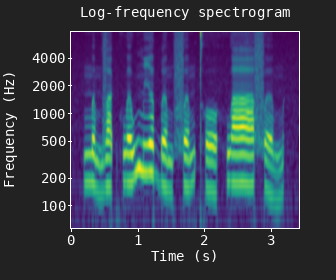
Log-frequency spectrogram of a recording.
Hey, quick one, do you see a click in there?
no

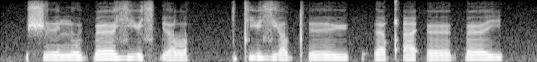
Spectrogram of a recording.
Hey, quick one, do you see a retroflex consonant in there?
no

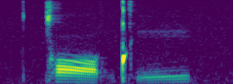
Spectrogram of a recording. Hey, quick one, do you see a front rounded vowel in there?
no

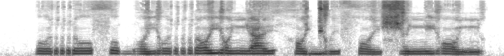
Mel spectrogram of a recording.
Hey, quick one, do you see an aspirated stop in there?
no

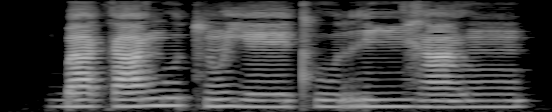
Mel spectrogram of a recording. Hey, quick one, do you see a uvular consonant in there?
no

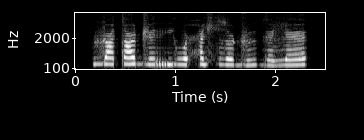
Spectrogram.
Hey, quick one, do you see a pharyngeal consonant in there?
yes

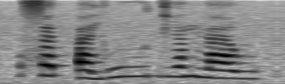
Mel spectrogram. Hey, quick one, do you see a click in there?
no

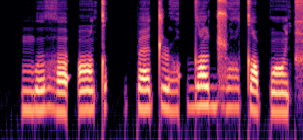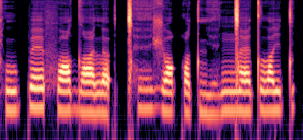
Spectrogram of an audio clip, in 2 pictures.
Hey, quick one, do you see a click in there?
yes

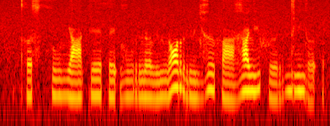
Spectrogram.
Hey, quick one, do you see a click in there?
no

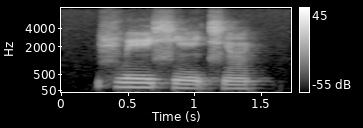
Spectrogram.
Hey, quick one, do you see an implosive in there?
no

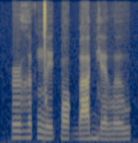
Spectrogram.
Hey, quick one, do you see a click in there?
yes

